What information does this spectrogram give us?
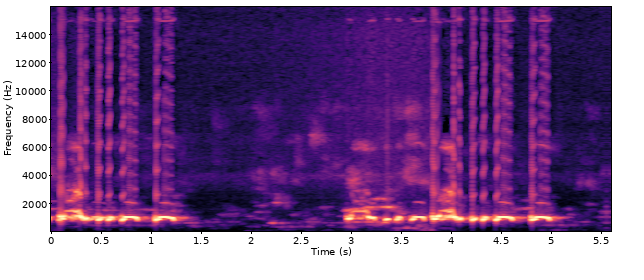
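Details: Zebra dove, local type, singing to attract birds: two bursts of rapid, clipped whistled coos at steady pitch, the second burst longer with about ten notes, separated by a quiet gap.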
